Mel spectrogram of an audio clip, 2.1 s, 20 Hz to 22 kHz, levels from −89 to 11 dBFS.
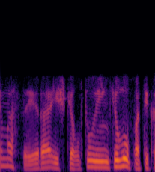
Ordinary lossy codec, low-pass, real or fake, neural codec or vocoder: Opus, 32 kbps; 3.6 kHz; real; none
